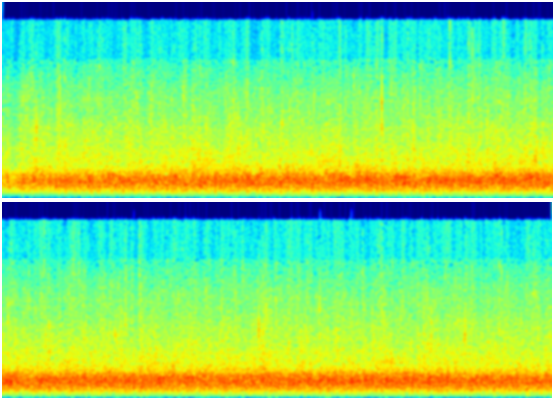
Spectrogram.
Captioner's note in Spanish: aplauso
